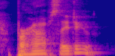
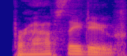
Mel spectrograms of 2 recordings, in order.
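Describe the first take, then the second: First: "Perhaps they do" with stress on "do" and a questioning rise; rising tune. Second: "Perhaps they do" with stress on "they", falling and a little softer; knowing fall. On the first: Streamer musing about the riders' roommates, rising on "do". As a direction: lift "do" at the end. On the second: Streamer repeating the line with a knowing fall on "they". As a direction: lean on "they", then let it drop. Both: Shown as a demonstration.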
